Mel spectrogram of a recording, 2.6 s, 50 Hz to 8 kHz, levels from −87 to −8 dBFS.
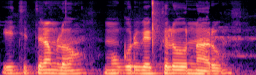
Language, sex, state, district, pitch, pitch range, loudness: Telugu, male, Telangana, Mahabubabad, 130 Hz, 125-130 Hz, -19 LUFS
